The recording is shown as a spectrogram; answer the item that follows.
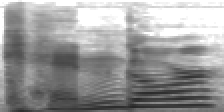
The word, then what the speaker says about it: Gengar: Pronounce Gen like Ken. They say Kengar.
